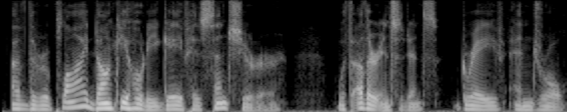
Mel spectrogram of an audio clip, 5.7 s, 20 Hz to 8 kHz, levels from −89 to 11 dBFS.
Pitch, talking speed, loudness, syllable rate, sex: 105 Hz, 150 wpm, -19 LUFS, 4.8 syllables/s, male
